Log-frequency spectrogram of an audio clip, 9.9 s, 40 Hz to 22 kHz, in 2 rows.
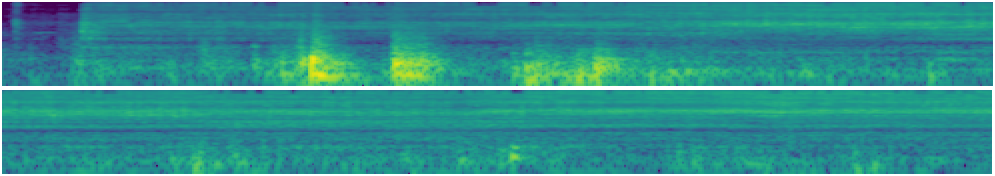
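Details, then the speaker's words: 6.0L Powerstroke diesel, valve cover off, high-pressure oil system pressure-tested through the oil rails: after a few knocks a steady sharp hiss of oil and air escaping, traced to a cracked high-pressure oil standpipe, top half nearly broken through. "It sounds like the bottom of the standpipe right here. Right there. See the oil and air moving there."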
